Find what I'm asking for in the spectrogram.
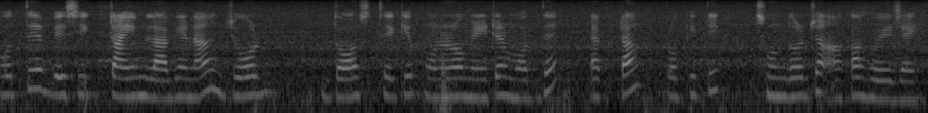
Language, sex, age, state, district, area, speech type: Bengali, female, 18-30, West Bengal, Howrah, urban, spontaneous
